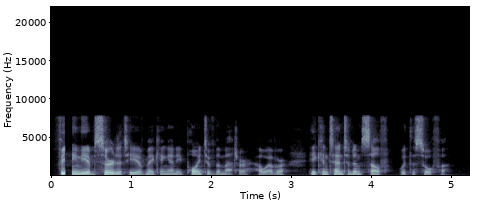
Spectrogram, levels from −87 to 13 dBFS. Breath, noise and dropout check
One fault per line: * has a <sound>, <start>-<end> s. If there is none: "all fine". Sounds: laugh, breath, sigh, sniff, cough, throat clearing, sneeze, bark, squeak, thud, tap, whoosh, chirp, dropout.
* has a dropout, 0.2-0.3 s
